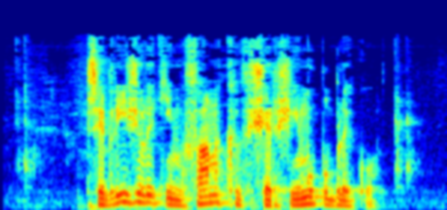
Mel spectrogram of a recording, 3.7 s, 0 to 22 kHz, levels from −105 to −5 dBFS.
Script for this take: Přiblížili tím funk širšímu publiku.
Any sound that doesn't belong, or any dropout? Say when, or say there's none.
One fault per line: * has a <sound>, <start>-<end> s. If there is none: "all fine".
all fine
